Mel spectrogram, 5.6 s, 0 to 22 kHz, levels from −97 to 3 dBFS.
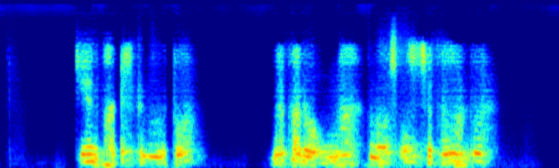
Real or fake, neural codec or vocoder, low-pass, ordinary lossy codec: fake; codec, 44.1 kHz, 0.9 kbps, DAC; 19.8 kHz; none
